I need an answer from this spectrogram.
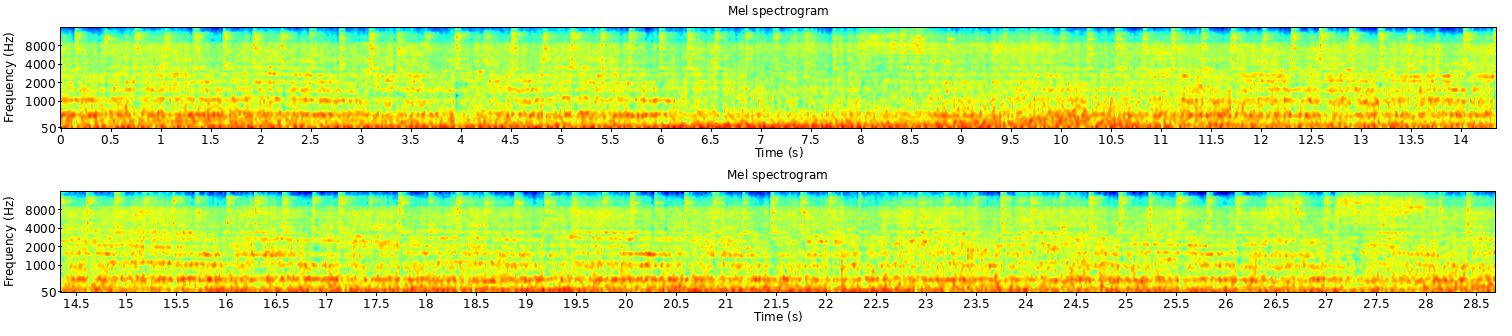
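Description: Double-stack intermodal container cars of a freight train rolling past, a steady loud noise of steel wheels on rail with a wavering high squeal running through it.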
